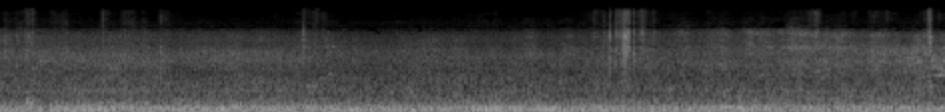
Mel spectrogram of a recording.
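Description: Train running at a station: a steady low rumble, with a few faint clicks about four and a half seconds in and near the end.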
